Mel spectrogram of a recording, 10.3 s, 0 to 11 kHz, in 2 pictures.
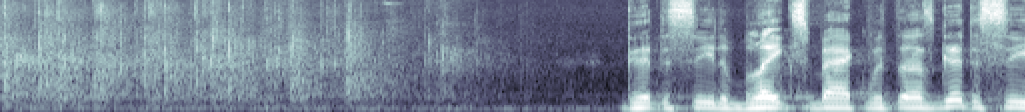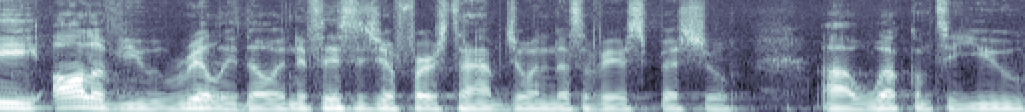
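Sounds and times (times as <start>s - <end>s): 
church congregation clapping hands in praise during a worship service: 0.0s - 2.7s
speech: 3.1s - 10.2s.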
